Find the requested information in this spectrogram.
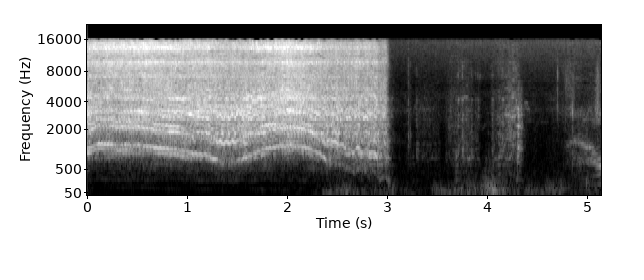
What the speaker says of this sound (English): Oh, that's why I use the chainsaw.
